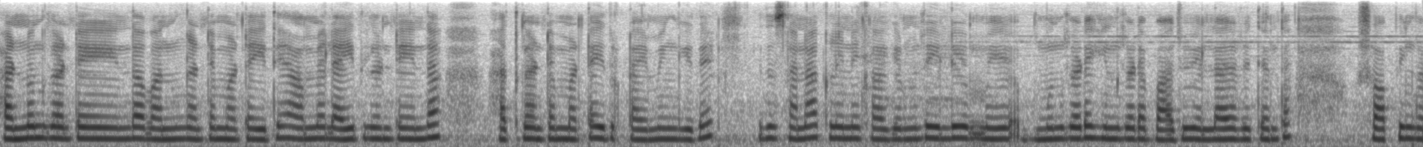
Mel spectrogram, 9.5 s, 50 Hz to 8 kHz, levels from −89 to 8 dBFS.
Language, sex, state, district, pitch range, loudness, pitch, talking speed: Kannada, female, Karnataka, Gulbarga, 215-230 Hz, -15 LUFS, 220 Hz, 175 wpm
